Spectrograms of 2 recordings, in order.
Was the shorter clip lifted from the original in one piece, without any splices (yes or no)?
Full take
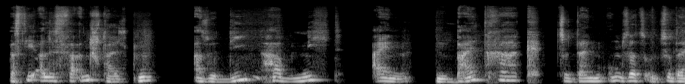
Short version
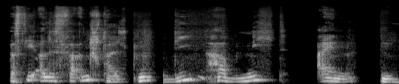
no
